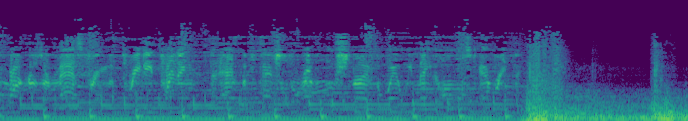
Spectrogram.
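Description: Thin, tinny music with a wavering melodic line plays through a small loudspeaker for about five seconds, then breaks into a loud crackling rumble with a second thump near the end.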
